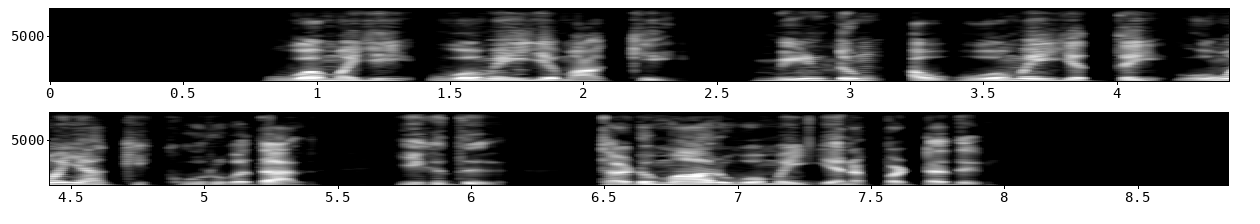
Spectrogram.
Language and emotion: Tamil, neutral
